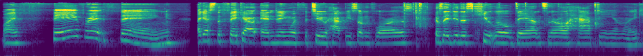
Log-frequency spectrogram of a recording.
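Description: A woman's voice: on the low side, measured pace. Giggly woman podcast co-host. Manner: giggly, playful, laughs often. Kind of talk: casual chat recapping cartoon episodes.

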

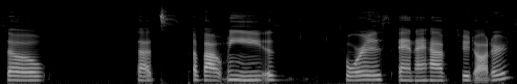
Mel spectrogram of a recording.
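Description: A woman in her twenties answers interview questions casually, pausing to think and laughing easily. Her voice is very clean and crisp. The recording is close and dry. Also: mid-range voice, little pitch movement, a bit bright, no echo. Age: 20s. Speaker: guest, accounting employee.

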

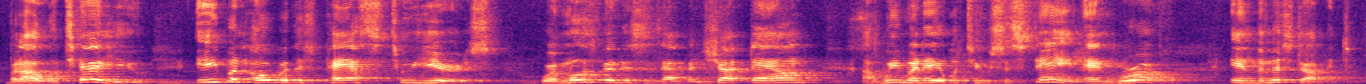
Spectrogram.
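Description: Addressing county officials in a meeting room, a nonprofit leader speaks earnestly and gratefully, often checking in with his listeners. His voice sits high yet has a darkish tone, with lively intonation and a measured pace. The room is echoey, with a little hiss or hum.

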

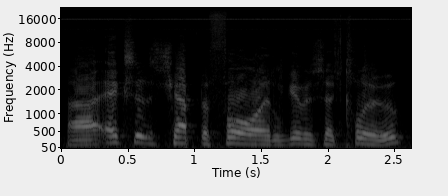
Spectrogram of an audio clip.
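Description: Older man preaching a slow Bible study. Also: on the high side, darkish tone, low-quality recording. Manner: conversational, many fillers, reads scripture slowly. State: croaky voice. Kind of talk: sermon teaching.

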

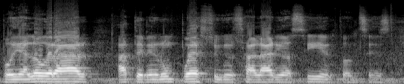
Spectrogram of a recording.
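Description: A young man telling a story in a relaxed, slangy way, mixing in English phrases. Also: mid-range voice, moderate pace, a little hiss or hum. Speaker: podcast guest telling his career story. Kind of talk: casual storytelling chat.

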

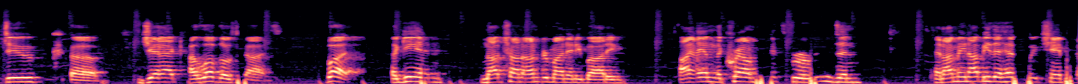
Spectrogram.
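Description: A man with a high-pitched voice talks as a pro wrestler in a casual interview. He sounds earnest and sure of himself, with faint music behind him. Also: rough recording. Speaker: professional wrestler being interviewed. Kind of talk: casual interview talk with confident self-promotion.

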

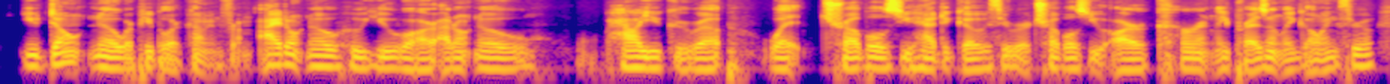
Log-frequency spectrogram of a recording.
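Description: A man's voice: deep voice, gravelly, no echo, studio quality. A man hosting a solo podcast, talking in an earnest, rambling, conversational way. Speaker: podcast host. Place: Texas.

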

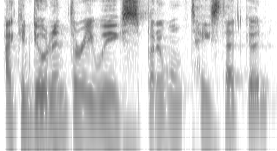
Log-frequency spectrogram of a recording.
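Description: A man's voice: medium pitch, steady tone, quick pace, a bit bright. A man chatting casually on a podcast, rambling through his explanations with fillers and restarts. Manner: rambling, many fillers and restarts, laughs easily. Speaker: podcast guest, home mead maker. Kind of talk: casual chat.

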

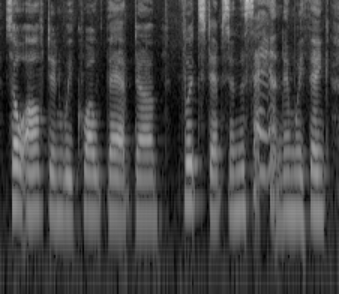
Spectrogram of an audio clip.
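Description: A woman's voice: lowish voice, steady tone, a little slow, gravelly, warm tone. A woman, giving a conversational radio Bible teaching that rambles along with many fillers and restarts. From Kentucky, USA. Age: 70s.

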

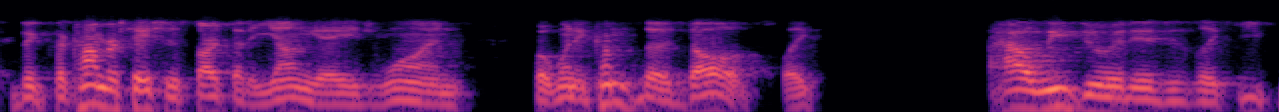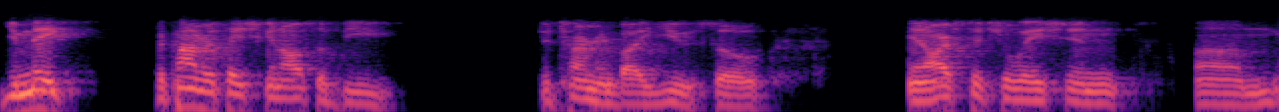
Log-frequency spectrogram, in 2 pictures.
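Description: A man born in Korea, speaking as an interview guest in a loose, rambling way with many fillers and restarts. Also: low-pitched. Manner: rambling, heavy use of "like" and restarts. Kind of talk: casual conversational interview. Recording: tinny phone-like line.

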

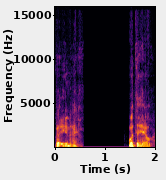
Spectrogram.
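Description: Laid-back Southern American man, low voice. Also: fairly even intonation, moderate pace, a little mellow. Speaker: podcast guest. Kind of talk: casual podcast chat.

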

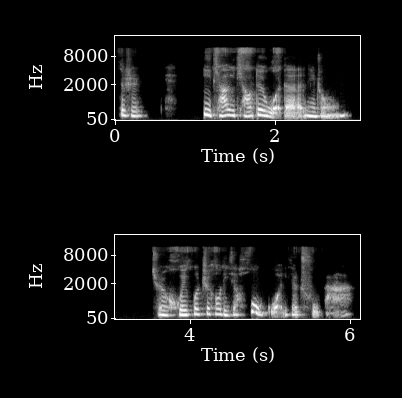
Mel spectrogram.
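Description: A woman's voice: fairly high pitch, fairly even intonation, moderate pace, mellow, breathy edge. A young woman from China, a podcast interview guest, hesitantly recounting a personal experience and acting out remembered dialogue.

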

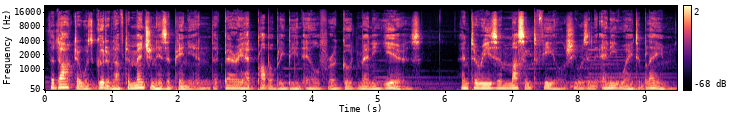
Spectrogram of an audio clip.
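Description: A man reading an audiobook as its narrator, in an even, measured storytelling manner. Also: low-pitched, soft background music. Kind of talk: scripted narration.

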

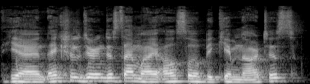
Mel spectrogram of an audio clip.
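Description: A man, a guest speaking casually in English, pausing often with fillers and restarts. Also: mid-range voice, darkish tone. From Armenian, raised in Russia. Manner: halting, many fillers and restarts. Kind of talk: casual conversation.

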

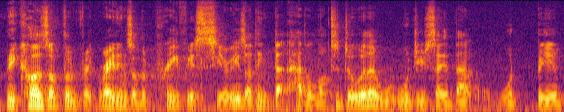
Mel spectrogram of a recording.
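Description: A man's voice: mid-range voice, fairly even intonation, fast, a bit bright, a little hiss or hum. Rambling Australian man, podcast host. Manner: rambling, heavy use of "like". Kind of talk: casual chat.

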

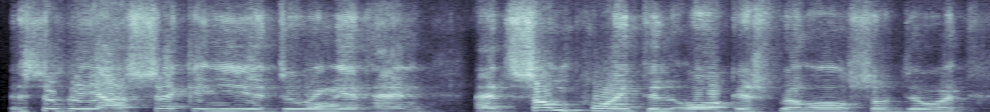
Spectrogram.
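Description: High-voiced, matter-of-fact man. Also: normal speed, slight background noise. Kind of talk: casual chat.

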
